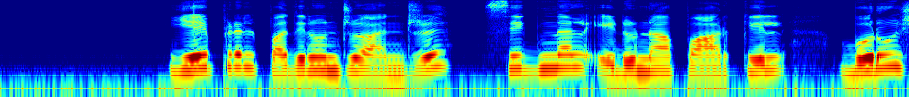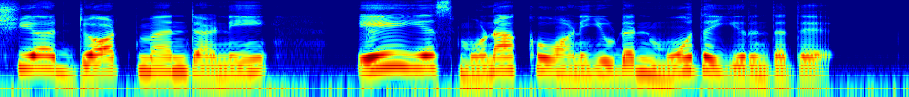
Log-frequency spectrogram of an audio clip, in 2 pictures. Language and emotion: Tamil, neutral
